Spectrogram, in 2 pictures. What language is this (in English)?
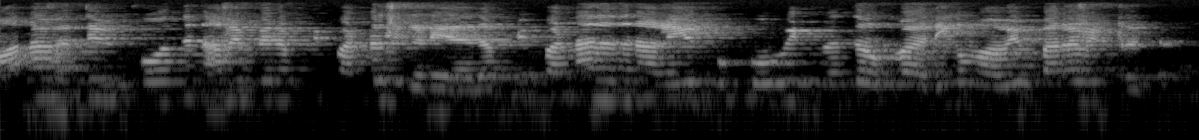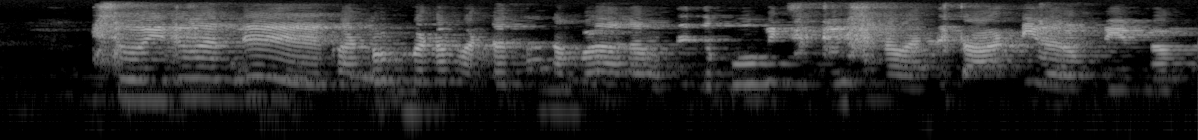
Tamil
